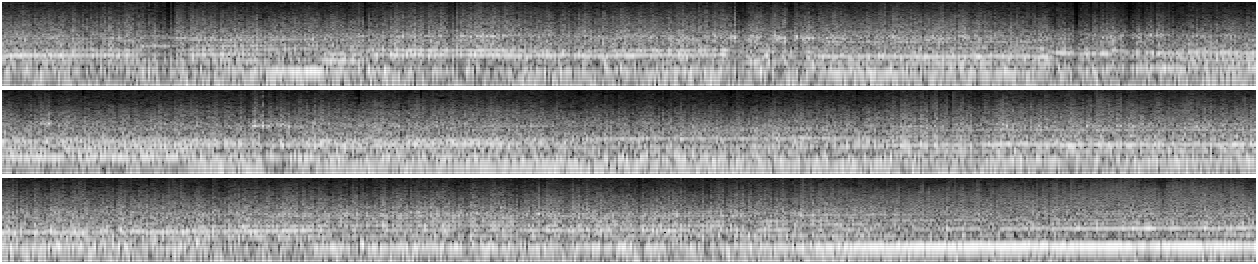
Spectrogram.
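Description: A kart engine drones loudly up close, its pitch falling when slowing and rising when speeding up.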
